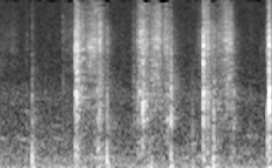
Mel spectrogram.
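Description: A deck of Magical Mermaids and Dolphins oracle cards shuffled by hand: a quick run of papery slaps and rustles of card against card, about three a second.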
